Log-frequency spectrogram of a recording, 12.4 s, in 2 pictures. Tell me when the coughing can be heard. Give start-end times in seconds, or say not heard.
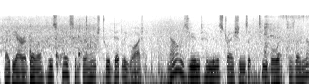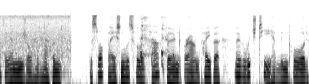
0.6-1.9, 5.2-5.9, 8.9-9.7.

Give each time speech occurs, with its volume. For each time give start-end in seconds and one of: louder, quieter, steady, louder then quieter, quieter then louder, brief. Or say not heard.
0.1-12.3 steady.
